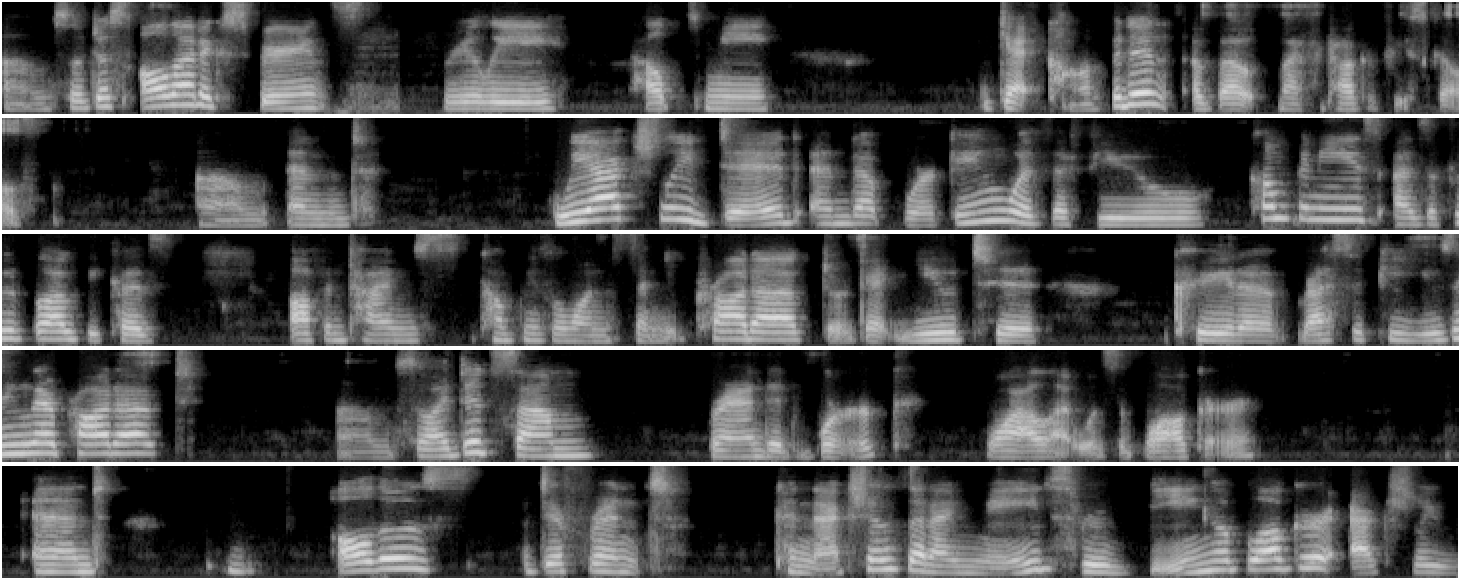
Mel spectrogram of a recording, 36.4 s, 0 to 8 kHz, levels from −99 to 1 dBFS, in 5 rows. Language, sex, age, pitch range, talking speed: English, female, 20-39, 165-225 Hz, 125 wpm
